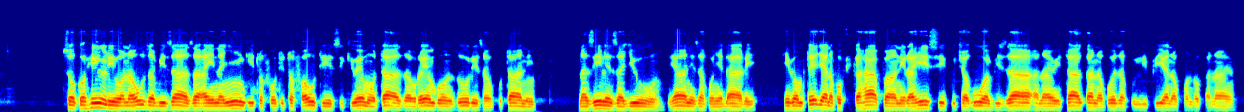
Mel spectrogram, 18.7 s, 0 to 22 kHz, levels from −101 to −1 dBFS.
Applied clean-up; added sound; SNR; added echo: none; none; none; none.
